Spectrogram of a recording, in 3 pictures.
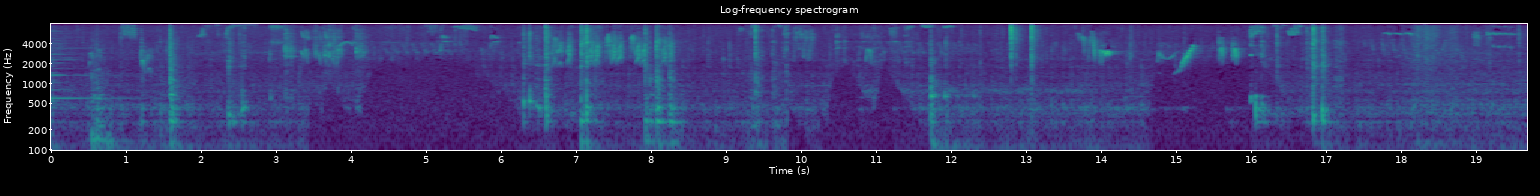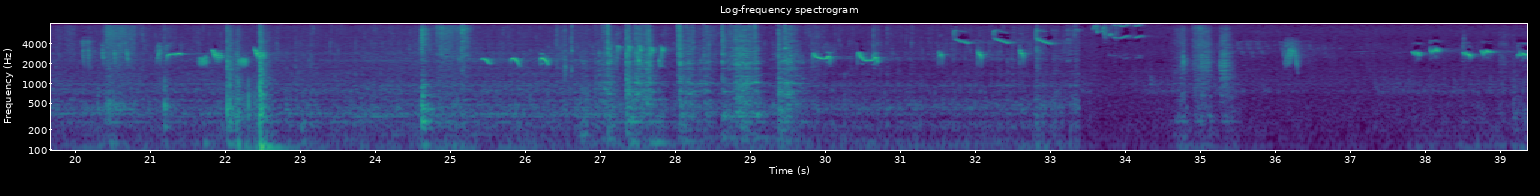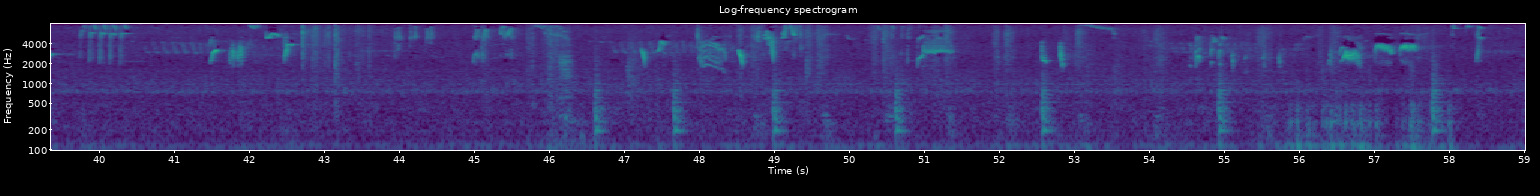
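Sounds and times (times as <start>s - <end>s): small birds chirping: 0.0s - 22.8s, 24.1s - 28.1s, 29.7s - 34.4s, 35.3s - 59.0s
knocks and clatters: 26.4s - 29.9s, 54.9s - 58.2s.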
